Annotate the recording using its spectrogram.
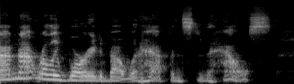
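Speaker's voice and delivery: ordinary delivery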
